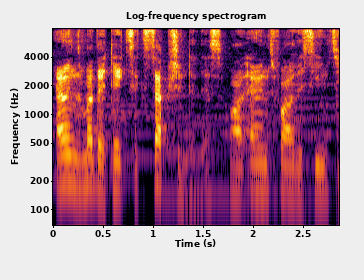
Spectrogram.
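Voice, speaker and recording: A man talks very fast with ordinary pitch variation while music plays in the background. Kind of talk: video essay narration.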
